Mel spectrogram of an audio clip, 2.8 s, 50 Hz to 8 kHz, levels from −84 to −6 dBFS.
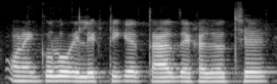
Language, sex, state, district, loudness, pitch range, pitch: Bengali, male, Tripura, West Tripura, -17 LUFS, 150-165 Hz, 155 Hz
